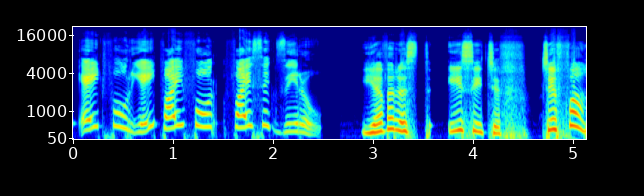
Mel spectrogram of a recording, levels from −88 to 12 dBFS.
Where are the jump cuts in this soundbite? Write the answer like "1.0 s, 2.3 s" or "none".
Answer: none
